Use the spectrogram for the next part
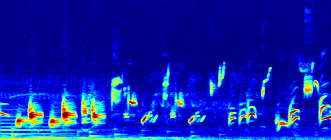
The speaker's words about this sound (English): Listen as a bobolink sings a rapid jangle of notes, like a meadowlark backed by a banjo. This bobolink is singing in central Maine, just north of Bangor, at Sunkhaze Meadows National Wildlife Refuge.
